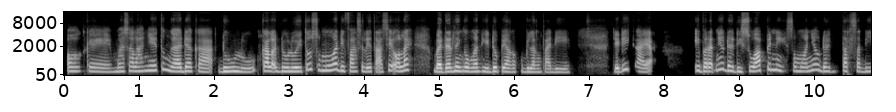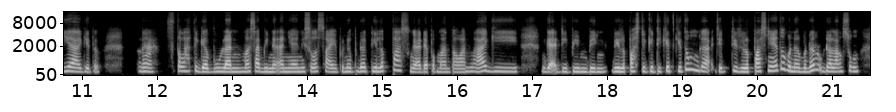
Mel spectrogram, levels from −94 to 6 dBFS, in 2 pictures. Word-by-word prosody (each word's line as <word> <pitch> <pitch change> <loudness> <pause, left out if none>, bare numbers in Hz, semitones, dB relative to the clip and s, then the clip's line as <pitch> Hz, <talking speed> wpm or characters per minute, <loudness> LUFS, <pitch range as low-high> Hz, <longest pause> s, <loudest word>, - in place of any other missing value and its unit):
Oke, 235 -3 -2
masalahnya 245 +4 -1
itu, 310 +4 -2
enggak 240 -6 +4
ada, 245 - +5
Kak, 210 -3 +1
dulu, 230 -3 +2
kalau 250 -1 +7
dulu 230 0 +3
itu, 230 +9 -1
semua 300 -1 +2
difasilitasi 240 +1 0
oleh 300 +6 +4 0.3
badan 220 +2 +8
lingkungan 235 -2 +4
hidup, 225 0 +3
yang 215 -2 +2
aku 205 0 -10
bilang 200 -1 -1
tadi. 190 0 -5 0.6
Jadi, 415 -5 +3
kayak, - - 0 0.6
ibaratnya 270 +5 +3
udah 270 -2 +3
disuapin 255 - +2
nih, 275 - -3
semuanya 245 +4 -2
udah 240 -2 0 0.2
tersedia 235 -1 -1
gitu. 205 - -5 0.6
Nah, 230 -2 -2 0.2
setelah 250 -1 -4
3 225 -4 +2
bulan 215 0 +2 0.2
masa 230 +2 0
binaannya 215 0 -1
ini 220 - -3
selesai, 220 -2 -3
benar-benar 230 +1 -1
dilepas, 245 +6 -2
nggak 200 -2 0
ada - - 0
pemantauan 200 0 -4
lagi, 225 -1 -2 0.3
nggak 215 0 +3
dibimbing, 210 0 -1
dilepas 220 +2 +2
dikit-dikit 230 +1 -2
gitu, 245 - -2 0.2
nggak 235 -4 -2
jadi 215 +1 -2 0.2
dilepasnya 235 +5 +1
itu, - - +3
benar-benar 230 +4 +2
udah 235 -2 +1
langsung 240 -1 -5
230 Hz, 155 wpm, -23 LUFS, 215-245 Hz, 0.6 s, badan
